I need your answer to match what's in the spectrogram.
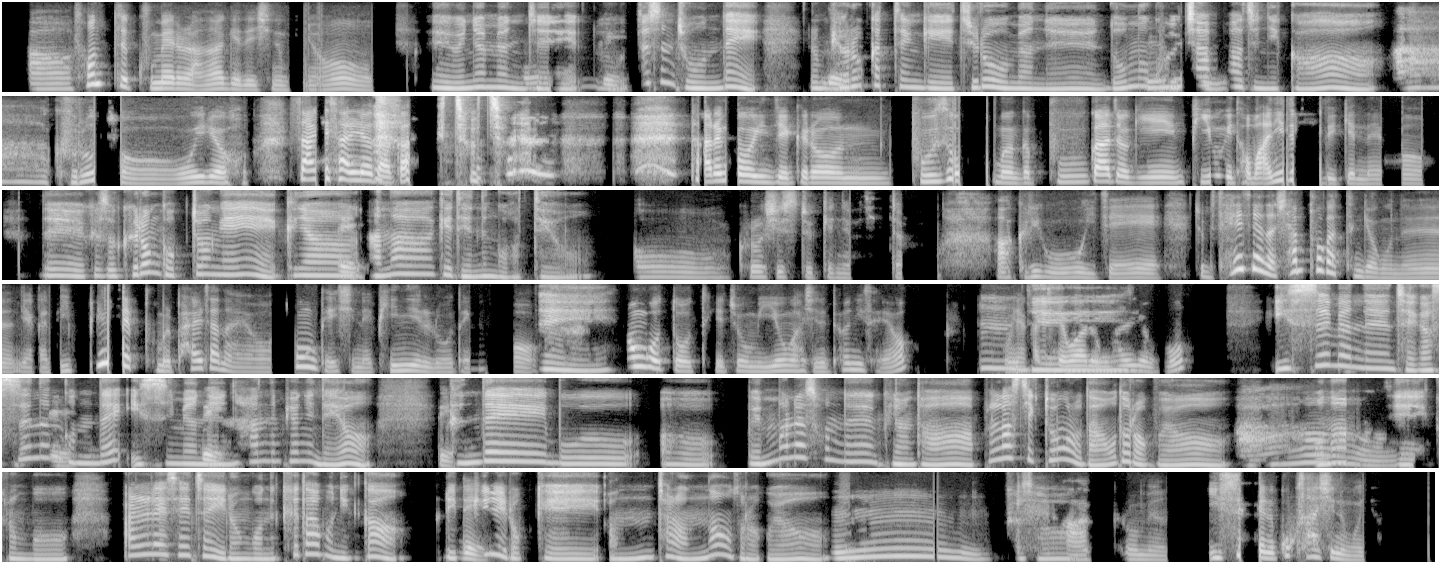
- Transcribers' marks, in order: other background noise; tapping; laughing while speaking: "오히려 싸게 사려다가"; laugh; laughing while speaking: "그쵸, 그쵸"; laugh
- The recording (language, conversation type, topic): Korean, podcast, 일상에서 실천하는 친환경 습관이 무엇인가요?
